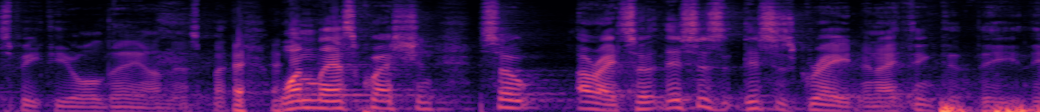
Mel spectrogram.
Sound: laughs

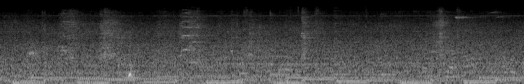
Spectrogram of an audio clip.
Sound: bar screeching

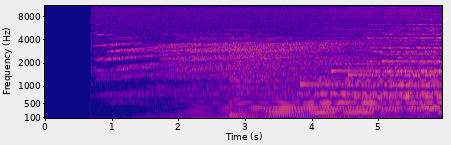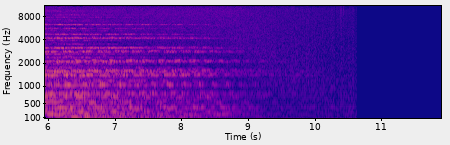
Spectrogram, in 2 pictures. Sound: Microsoft Windows NT Startup Sound Plays

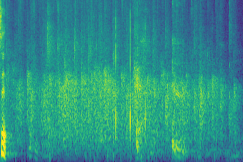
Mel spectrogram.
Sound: audience clapping

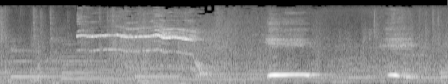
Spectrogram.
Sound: squealing

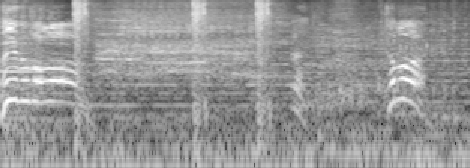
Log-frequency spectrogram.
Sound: shots fired

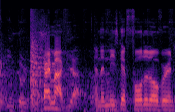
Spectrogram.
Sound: foreign language

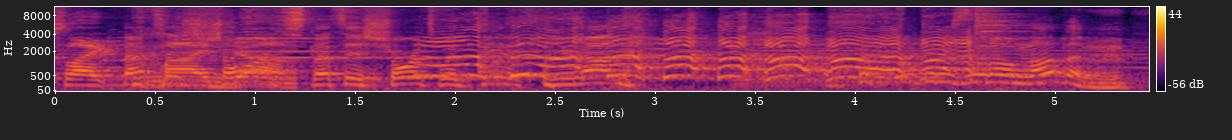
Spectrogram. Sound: laughter

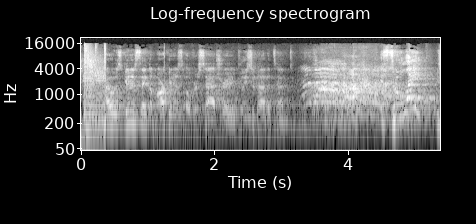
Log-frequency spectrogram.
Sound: laughter

